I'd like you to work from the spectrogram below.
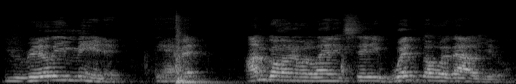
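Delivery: loud, fed-up declaration; angry outburst. Acted. Husband defies wife, loud and fed up. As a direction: slam the door on the argument.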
